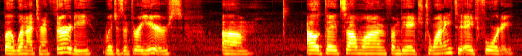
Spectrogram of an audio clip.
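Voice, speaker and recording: A woman's voice: mid-range voice, fairly even intonation, unhurried, sharp tone. A woman in her twenties, tired, answering viewer questions in a casual vlog with many ums and restarts. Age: 20s.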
